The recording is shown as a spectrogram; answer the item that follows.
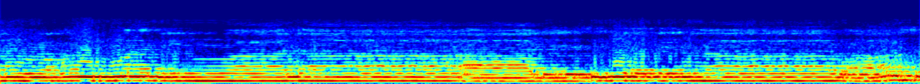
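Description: A man's voice reciting in a slow melodic chant, holding long notes that step down in pitch about halfway through and rise again near the end.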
